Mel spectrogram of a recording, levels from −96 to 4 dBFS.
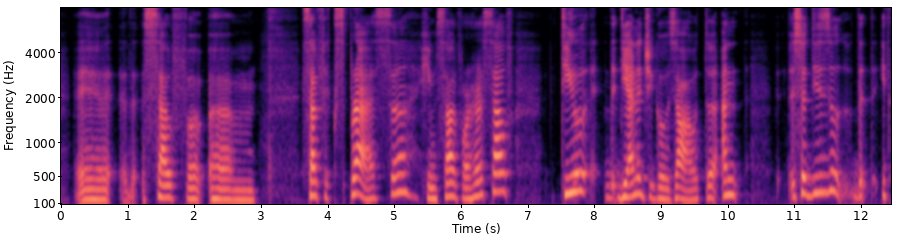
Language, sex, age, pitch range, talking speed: German, female, 50-69, 160-210 Hz, 85 wpm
